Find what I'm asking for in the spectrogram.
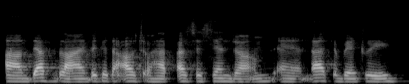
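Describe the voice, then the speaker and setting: Low-voiced woman, emphatic panel speaker. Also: level tone, moderate pace, darkish tone. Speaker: panelist, dancer. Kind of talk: personal introduction on a panel.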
